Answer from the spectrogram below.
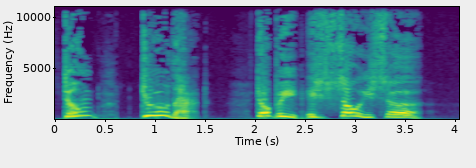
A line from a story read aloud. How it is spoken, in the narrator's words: squeaked Dobby anxiously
